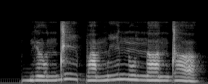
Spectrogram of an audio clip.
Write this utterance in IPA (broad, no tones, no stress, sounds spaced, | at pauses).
bʲ ɐ̃ ʊ̯ n d i b a m i n ũ n ɐ n d ɐ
